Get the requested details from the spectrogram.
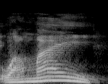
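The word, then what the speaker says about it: وَمَنْ: ada tuh dilihat kalau ditulis latin kan waman Coba wa a waman w a m a n waman yabtagi dibacanya menjadi wamai Bunyi n-nya melebur pada y Lan nadwa memang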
